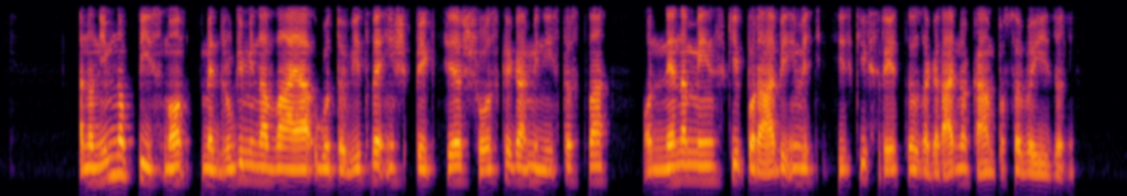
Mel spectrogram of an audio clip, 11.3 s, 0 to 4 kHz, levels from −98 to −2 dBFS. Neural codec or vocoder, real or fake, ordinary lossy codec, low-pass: none; real; none; 3.6 kHz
